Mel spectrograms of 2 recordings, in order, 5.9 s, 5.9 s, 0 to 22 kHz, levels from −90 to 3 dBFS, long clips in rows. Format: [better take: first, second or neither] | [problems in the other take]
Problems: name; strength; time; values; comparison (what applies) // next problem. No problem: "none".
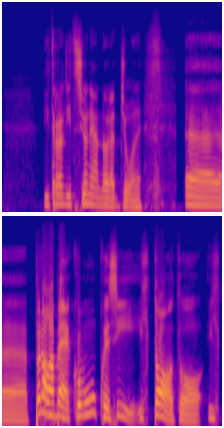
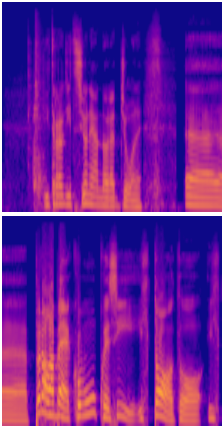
first | door banging; faint; at 0.5 s; peak 15 dB below the speech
